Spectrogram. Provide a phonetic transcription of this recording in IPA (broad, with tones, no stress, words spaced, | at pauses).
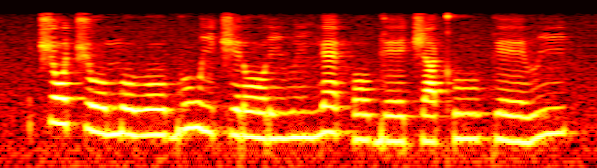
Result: t͡ʃɔ˦ t͡ʃoː˨mo˨ βoː˨ɡu˦wi˨t͡ʃɪ˨ ɾoː˨ɾi˨ βĩ˨ŋɛ˦˨ hoː˨ɡeː˨t͡ʃa˨ kʰuː˨keː˨ βi˦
